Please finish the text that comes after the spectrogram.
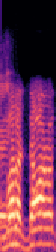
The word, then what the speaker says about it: Muladhara: Muladhara, the DH could be a TH sound, or you can separate Muladhara. It's all the same.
